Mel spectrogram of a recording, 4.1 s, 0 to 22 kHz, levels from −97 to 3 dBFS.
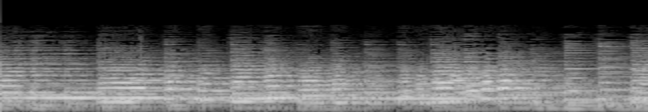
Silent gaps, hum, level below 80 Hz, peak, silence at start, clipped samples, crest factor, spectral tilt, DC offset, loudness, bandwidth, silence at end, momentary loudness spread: none; none; -46 dBFS; -2 dBFS; 0 s; under 0.1%; 14 dB; -7 dB/octave; under 0.1%; -18 LUFS; 7.4 kHz; 0 s; 7 LU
